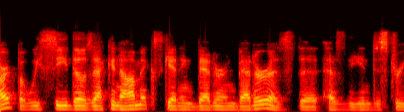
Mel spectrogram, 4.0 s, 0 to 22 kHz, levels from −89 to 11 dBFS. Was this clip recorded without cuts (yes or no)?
yes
